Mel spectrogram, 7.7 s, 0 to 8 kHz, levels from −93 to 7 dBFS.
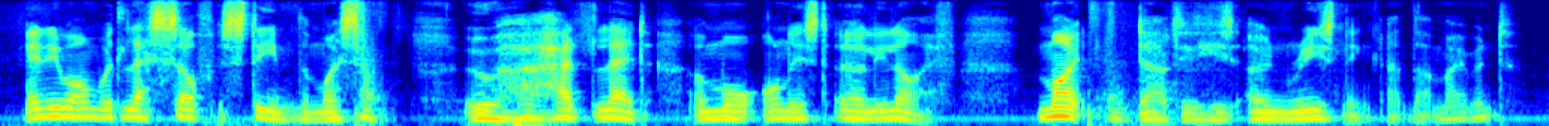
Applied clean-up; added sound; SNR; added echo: neural separator model SepFormer DNS4.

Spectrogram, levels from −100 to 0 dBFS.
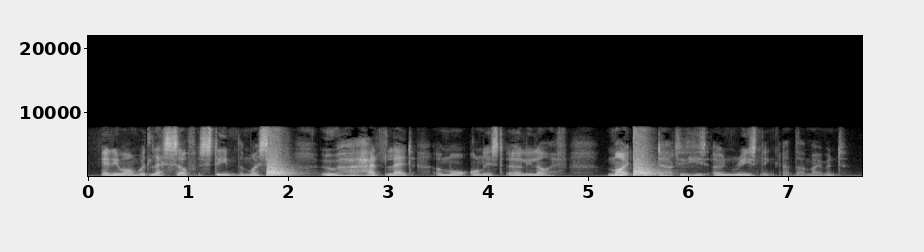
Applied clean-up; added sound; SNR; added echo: none; Explosion; -1 dB; none.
